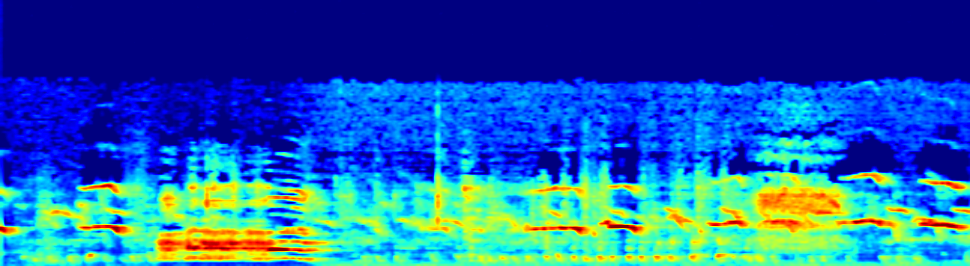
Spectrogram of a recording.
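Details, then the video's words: Chicken gives a loud, harsh, drawn-out squawking call, then a run of quick, rhythmic clucks. High whistling birds sound faintly behind it. "hen sound effect"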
